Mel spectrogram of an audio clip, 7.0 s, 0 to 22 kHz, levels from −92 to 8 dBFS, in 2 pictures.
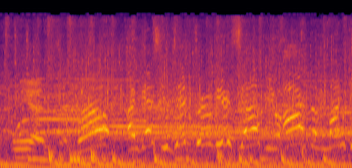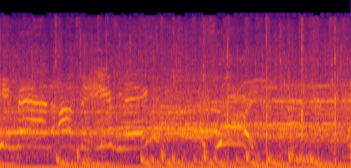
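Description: Nothing is technically wrong with this clip.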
